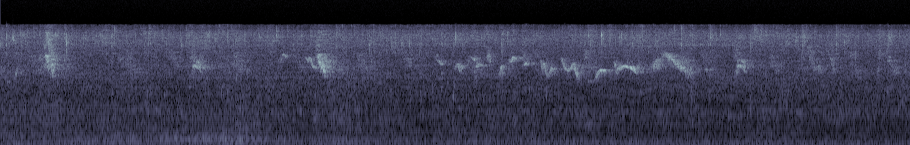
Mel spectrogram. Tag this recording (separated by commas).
Bird, dove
